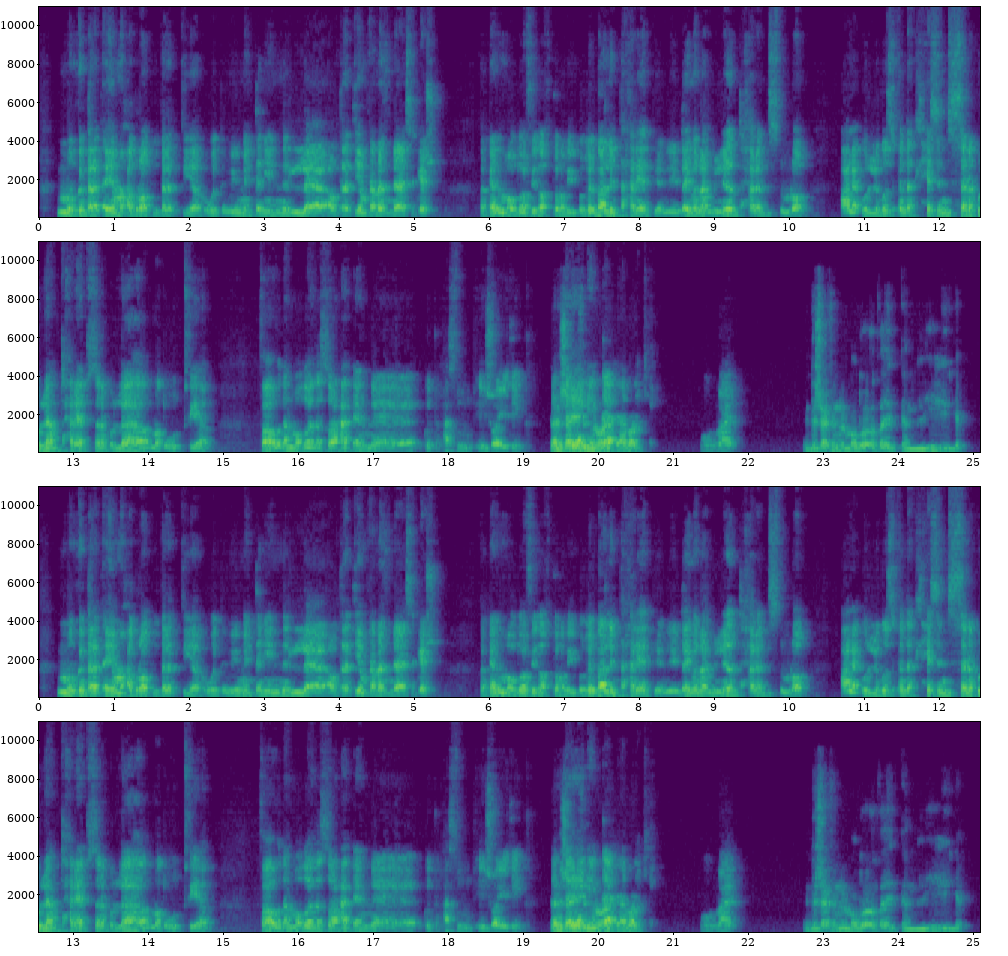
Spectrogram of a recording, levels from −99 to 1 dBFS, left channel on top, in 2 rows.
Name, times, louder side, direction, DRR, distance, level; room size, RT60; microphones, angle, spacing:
voice 1, 0.2-5.2 5.9-10.2 10.7-14.8 15.5-19.0 19.4-20.5 21.4-21.8, equal, 5° left, -1 dB, 0.5 m, -29 dB
voice 2, 19.4-20.2 22.7-24.8, left 1 dB, 70° left, 3 dB, 0.6 m, -32 dB
2.2 x 2.1 x 3.0 m, 0.27 s
head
